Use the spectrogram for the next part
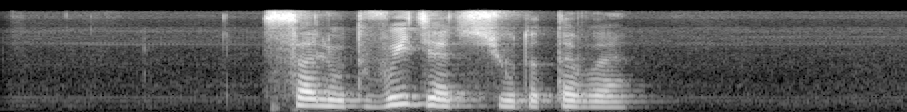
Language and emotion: Russian, angry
